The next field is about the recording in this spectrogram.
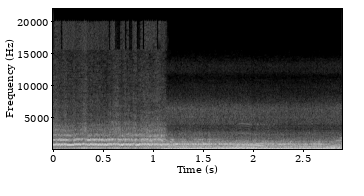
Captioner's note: car screeching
